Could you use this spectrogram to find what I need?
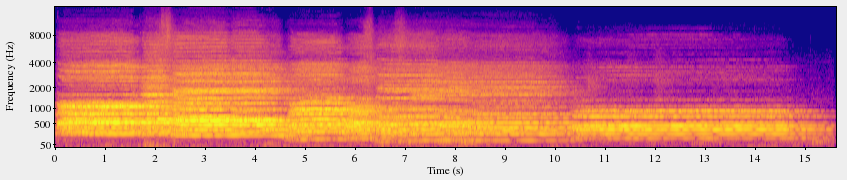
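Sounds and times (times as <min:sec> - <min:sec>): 
choir singing in Latin: 0:00.0 - 0:15.6.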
